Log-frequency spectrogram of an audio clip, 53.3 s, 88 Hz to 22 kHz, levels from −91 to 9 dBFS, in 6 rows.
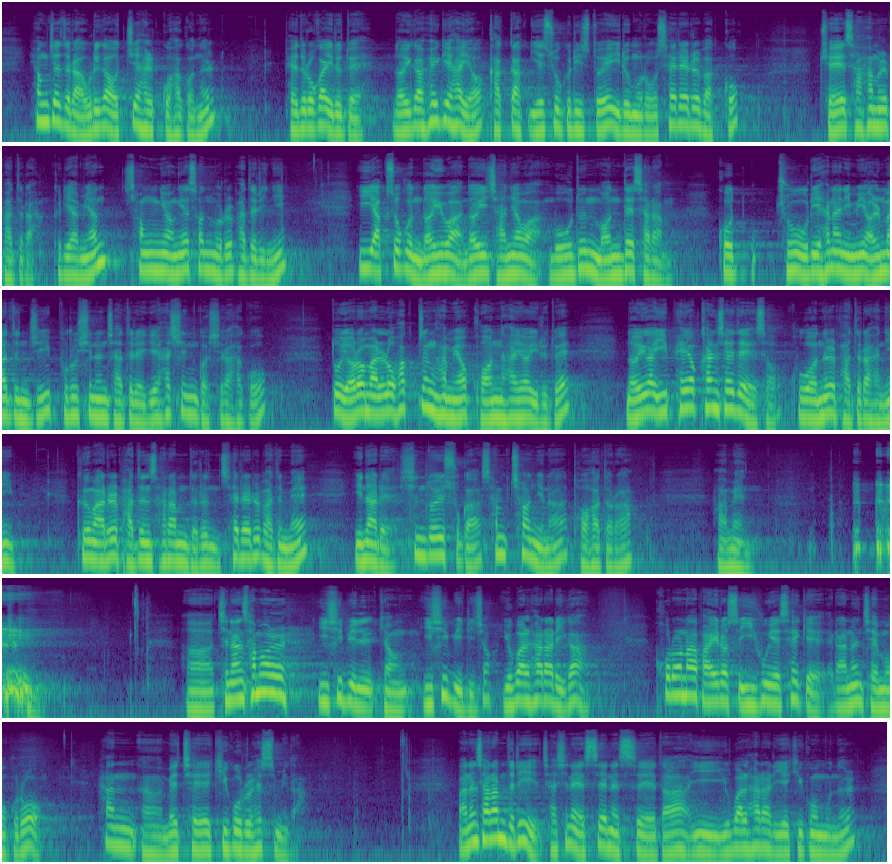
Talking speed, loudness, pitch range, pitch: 280 characters per minute, -16 LUFS, 130-170 Hz, 150 Hz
